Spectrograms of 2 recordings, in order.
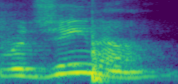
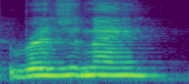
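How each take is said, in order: First: "Regina" said re-JEE-nuh with a hard J; "Regina" as ruh-JEE-nuh; "Regina" ending in an open -nuh; Regina pronounced. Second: "Regine" said ruh-zhuh-NAY, ending in NAY; "Regine" as ri-juh-NAY; Regine pronounced. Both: Shown as a demonstration. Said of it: "I don't know if it's Regina or Regine".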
